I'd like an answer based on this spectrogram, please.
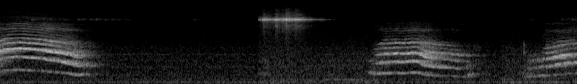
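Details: Black cat complaining with grumbling, discontented meows: a long falling meow, a brief high squeak, then two more descending, harmonic-rich meows in quick succession, recorded indoors.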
